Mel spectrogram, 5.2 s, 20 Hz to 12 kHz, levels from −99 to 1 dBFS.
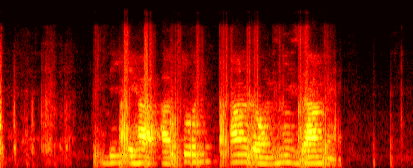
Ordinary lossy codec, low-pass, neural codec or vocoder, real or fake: Opus, 16 kbps; 7.2 kHz; none; real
